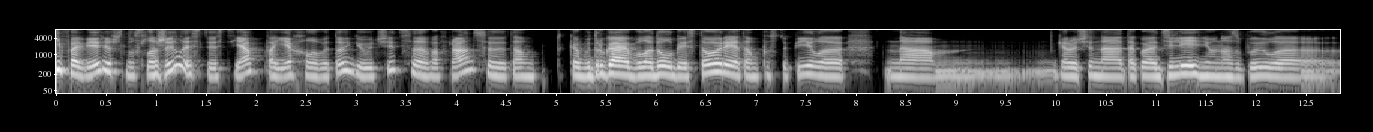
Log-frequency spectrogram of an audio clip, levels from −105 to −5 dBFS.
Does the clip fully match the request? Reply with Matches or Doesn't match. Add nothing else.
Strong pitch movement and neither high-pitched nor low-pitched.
Doesn't match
